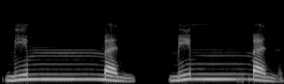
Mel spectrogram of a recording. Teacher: Again, akmal gunna. We're going to hold the joining of the memes. Mim, and there is a gunna. There is a nasalization with that.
